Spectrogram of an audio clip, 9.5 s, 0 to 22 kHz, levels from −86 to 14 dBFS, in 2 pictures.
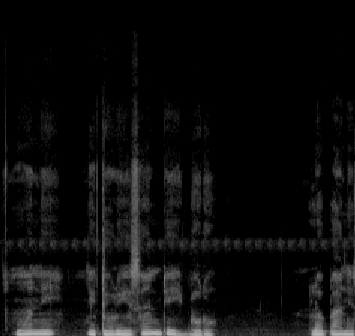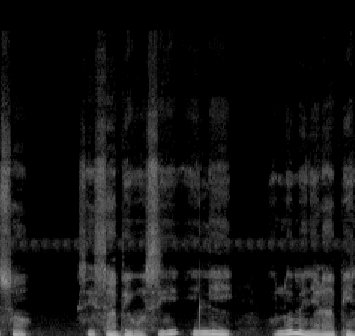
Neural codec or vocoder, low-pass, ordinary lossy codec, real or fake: vocoder, 44.1 kHz, 128 mel bands every 512 samples, BigVGAN v2; 19.8 kHz; Opus, 64 kbps; fake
